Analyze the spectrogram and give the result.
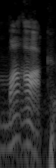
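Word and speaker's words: MAAC: and one are the m-double-ac it's the m-double-ac that's what i refer to what the locals call it that must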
